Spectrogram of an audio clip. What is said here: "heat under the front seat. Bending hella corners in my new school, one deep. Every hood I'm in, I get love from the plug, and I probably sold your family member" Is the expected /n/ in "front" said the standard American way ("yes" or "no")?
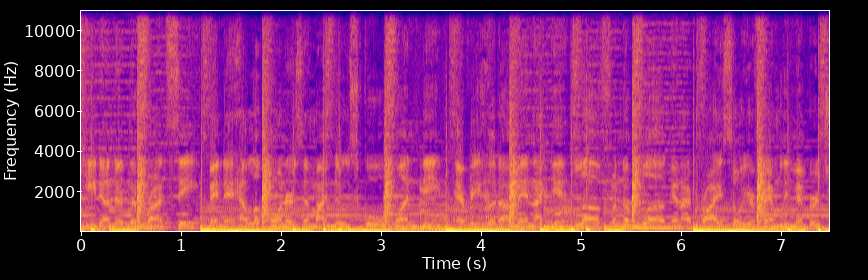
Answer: yes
